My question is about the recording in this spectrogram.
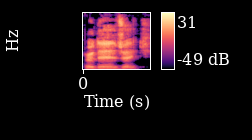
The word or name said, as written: odeyecek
